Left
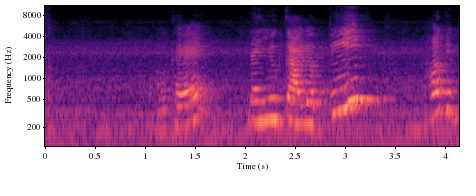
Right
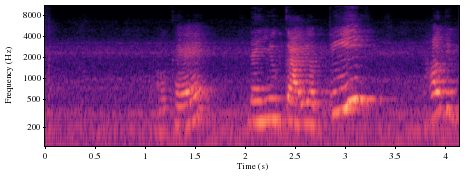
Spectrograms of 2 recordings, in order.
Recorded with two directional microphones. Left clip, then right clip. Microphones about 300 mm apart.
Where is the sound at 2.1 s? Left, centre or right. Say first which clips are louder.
Right 1 dB; centre.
